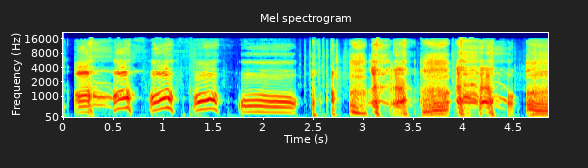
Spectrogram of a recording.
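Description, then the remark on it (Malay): A loud run of exaggerated coughing: a few voiced, groaning hacks followed by a series of rough, harsh coughs, performed by a person as an imitation of an old man's cough. “Batuk dah tua-tua”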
